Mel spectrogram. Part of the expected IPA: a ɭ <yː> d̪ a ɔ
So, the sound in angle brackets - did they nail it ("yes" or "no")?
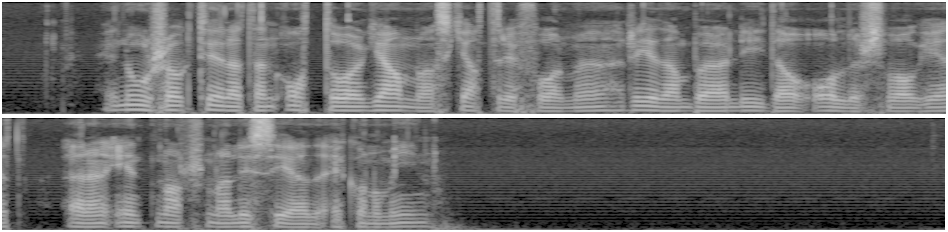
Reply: yes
